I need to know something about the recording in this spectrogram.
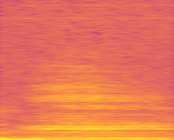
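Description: A large dog snoring: a single low, rasping snort, soft and close, with no voices around it.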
